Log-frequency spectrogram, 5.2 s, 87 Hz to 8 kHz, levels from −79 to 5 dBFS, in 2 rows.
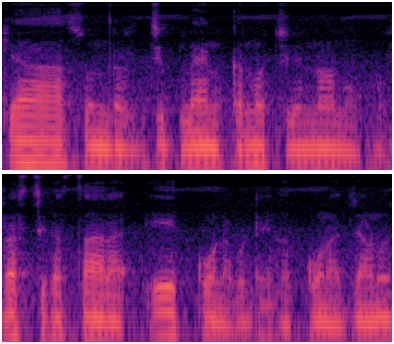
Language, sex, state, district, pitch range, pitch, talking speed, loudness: Garhwali, male, Uttarakhand, Tehri Garhwal, 75-85 Hz, 80 Hz, 185 wpm, -30 LUFS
